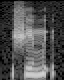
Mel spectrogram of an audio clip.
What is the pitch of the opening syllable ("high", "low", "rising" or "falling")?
low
